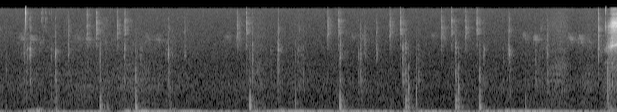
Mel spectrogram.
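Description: Blocks knock softly as they are placed one after another.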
